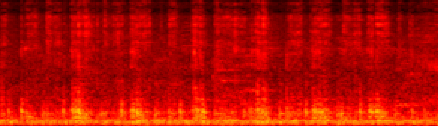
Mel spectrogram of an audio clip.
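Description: Almond milk shake being stirred continuously in a pan, a steady scraping and rubbing of the spoon against the pan bottom with a low hum beneath, close and even throughout.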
